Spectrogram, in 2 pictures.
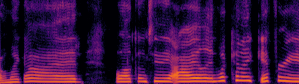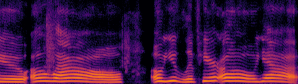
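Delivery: put-on very high, spaced-out, sedated calm. Describing the McDonald's staff on the island, imitating people acting sedated. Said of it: "everybody acts like they're on fucking Valium".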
